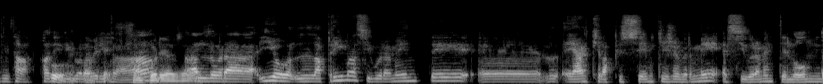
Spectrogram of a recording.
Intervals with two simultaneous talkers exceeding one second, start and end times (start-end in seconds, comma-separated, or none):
0.5-2.2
